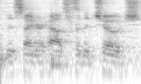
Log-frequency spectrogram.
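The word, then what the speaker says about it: txotx: Well, I've already kind of touched on your cider pilgrimages, but I know there's something, I'm going to mispronounce it. Choach? – Yeah, no, that's right. Choach is right.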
